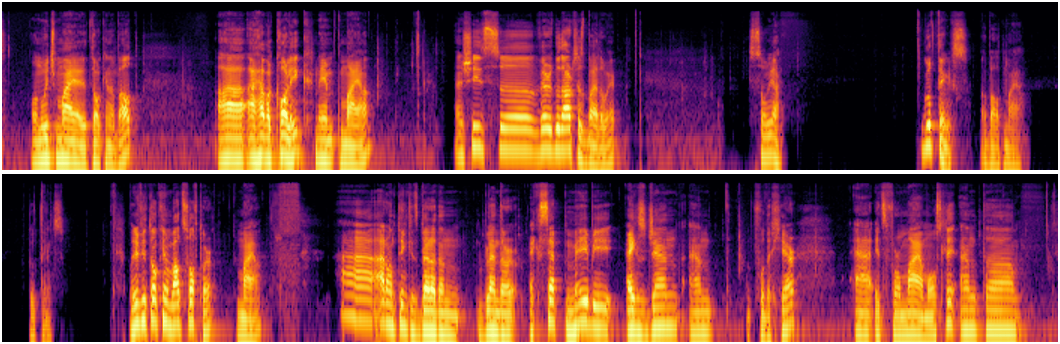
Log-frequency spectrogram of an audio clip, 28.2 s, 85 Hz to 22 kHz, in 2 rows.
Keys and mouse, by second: 3.6-9.5 alt+middle drag, 9.1 g, 9.5-28.1 alt+drag, 13.1 1, 19.9 ctrl+1.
